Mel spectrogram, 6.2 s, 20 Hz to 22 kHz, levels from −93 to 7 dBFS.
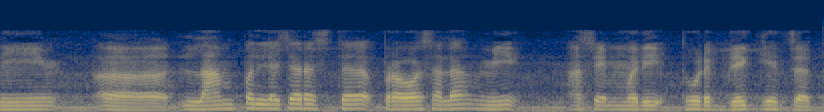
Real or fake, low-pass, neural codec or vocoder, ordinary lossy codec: fake; 7.2 kHz; codec, 16 kHz, 4 kbps, FunCodec, trained on LibriTTS, 50 frames a second; AAC, 32 kbps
